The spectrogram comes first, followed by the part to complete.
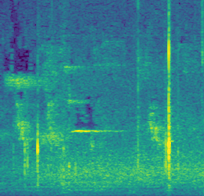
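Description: Light clicks of a cordless hedge trimmer's safety lock-off and trigger being pressed with the motor off, the sharpest near the end, over faint outdoor background with a faint high chirp.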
